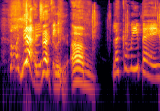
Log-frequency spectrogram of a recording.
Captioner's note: laughing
